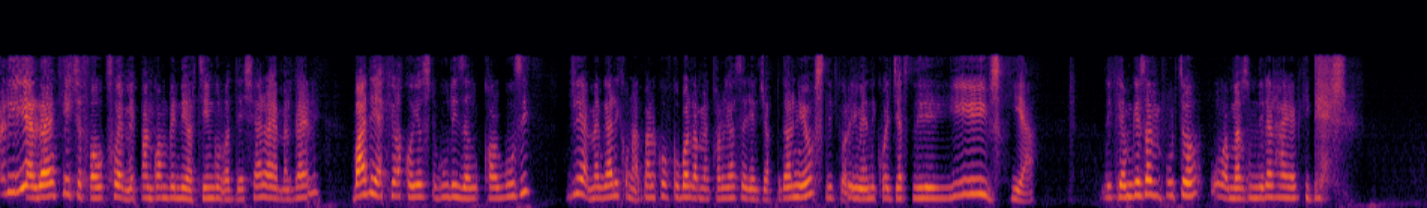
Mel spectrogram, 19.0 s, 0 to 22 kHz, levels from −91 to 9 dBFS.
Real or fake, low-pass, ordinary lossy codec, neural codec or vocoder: fake; 7.2 kHz; Opus, 64 kbps; codec, 16 kHz in and 24 kHz out, 0.4 kbps, LongCat-Audio-Codec, fine tuned four codebook decoder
